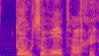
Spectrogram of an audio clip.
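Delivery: slow laughing delivery.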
